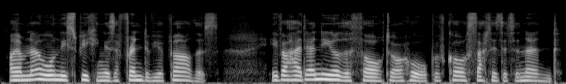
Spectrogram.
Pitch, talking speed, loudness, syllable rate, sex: 185 Hz, 275 wpm, -16 LUFS, 6.4 syllables/s, female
